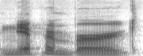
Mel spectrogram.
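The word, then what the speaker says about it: Knippenberg: and I think it has to do with Nippenberg and his wife Angela.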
